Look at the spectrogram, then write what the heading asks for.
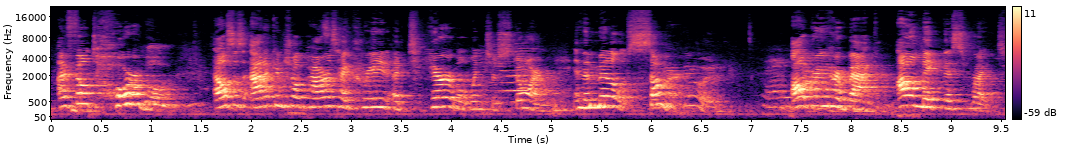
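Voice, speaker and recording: High-pitched, earnest woman playing a young princess. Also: expressive, moderate pace, sharp tone, slight background noise. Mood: determined, dramatic. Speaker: costumed storyteller performer. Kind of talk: children's storytelling. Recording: distant, echoey room with audience chatter.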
